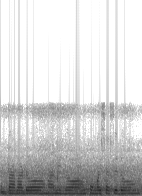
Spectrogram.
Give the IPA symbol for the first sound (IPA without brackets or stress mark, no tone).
b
